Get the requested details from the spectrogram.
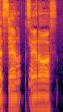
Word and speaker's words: Thanoth: Yeah, and Inspector Thanoth, is that how you pronounce it? – Yeah, Thanoth.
